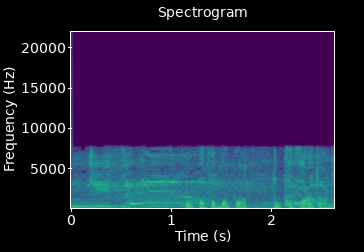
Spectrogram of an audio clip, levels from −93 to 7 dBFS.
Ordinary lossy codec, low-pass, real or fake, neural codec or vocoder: none; none; real; none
